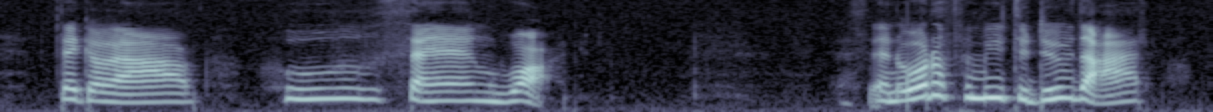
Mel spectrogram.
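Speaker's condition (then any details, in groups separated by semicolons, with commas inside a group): Profound deafness; learned to speak with speech therapist help, therapy in elementary and high school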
